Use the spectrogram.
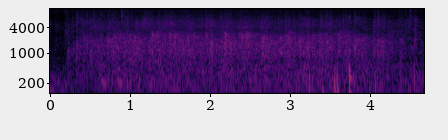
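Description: Steady audience applause fills the room as a speaker named Leslie Carpenter is welcomed at a talk, a dense, even clatter of clapping hands holding level for several seconds.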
